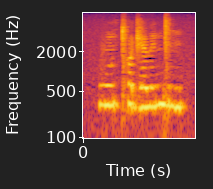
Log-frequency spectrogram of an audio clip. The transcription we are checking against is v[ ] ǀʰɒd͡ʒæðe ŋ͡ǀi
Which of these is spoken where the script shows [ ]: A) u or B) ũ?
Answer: B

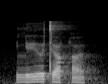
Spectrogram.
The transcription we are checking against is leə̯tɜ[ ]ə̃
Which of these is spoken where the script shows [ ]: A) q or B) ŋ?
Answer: A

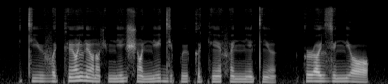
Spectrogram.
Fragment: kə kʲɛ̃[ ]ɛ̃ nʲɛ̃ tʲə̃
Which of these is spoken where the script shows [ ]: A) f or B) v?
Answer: A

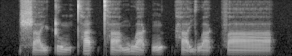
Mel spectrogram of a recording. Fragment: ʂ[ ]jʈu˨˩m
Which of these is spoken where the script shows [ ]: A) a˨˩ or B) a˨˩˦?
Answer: B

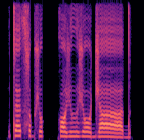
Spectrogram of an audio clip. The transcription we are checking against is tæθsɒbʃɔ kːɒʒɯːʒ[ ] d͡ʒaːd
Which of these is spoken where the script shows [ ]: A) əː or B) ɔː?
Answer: B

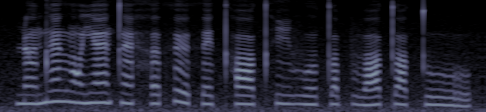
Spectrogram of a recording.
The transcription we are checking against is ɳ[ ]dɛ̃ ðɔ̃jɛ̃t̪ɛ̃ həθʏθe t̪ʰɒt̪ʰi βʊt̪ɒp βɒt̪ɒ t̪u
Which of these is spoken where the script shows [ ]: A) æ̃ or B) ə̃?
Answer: B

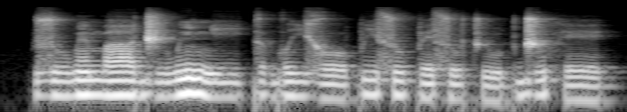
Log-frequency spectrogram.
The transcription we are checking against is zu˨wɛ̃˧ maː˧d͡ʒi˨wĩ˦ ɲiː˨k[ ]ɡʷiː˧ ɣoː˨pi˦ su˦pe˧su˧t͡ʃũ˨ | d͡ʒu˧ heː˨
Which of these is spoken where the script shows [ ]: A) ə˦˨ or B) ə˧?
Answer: B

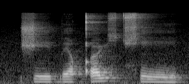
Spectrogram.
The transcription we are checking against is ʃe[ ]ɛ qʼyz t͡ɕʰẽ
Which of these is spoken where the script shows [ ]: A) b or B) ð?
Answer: A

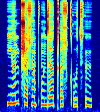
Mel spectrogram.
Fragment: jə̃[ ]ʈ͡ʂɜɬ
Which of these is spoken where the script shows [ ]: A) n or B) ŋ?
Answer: A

